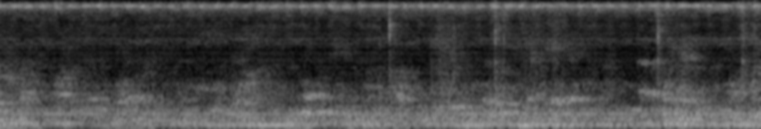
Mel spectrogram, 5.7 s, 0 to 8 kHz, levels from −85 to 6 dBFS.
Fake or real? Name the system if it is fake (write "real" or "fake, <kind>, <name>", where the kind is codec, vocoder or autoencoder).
fake, codec, DAC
